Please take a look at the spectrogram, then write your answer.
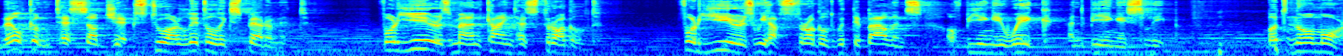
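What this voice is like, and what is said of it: Low put-on Russian accent. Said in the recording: “I'm having to do a low Russian accent.”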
